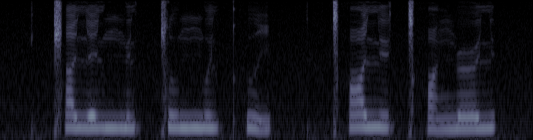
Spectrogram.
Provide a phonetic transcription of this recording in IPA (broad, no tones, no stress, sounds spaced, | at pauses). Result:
ǁ a lʲ ɑ lʲ ŋ ə˞ lʲ ǀ u ŋ u lʲ kʷʰ i | ǀʰ ɑ lʲ ə˞ ǀʰ ɑ ŋ ə˞ lʲ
